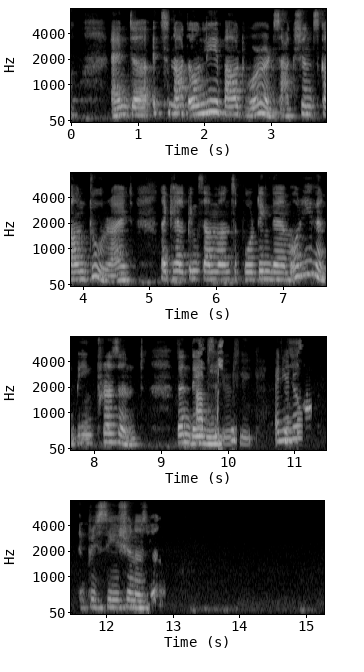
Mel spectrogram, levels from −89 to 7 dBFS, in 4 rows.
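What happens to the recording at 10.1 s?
From 9.93 to 10.24 s the speech is pushed down by about 35 dB at its deepest: speech suppressed in double talk, likely an echo canceller treating the talker as far-end echo. The waveform collapses to a thin strip, and the spectrogram darkens top to bottom.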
